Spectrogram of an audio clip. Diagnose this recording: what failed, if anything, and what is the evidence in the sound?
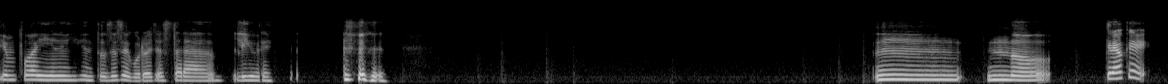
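Nothing failed; no fault is audible anywhere here.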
